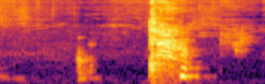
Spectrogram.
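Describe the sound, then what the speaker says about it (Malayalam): Two short, close coughs, a small one followed by a louder, harsher cough, with quiet in between. "നല്ല ചുമക്കുണ്ട് എല്ലാവരും"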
